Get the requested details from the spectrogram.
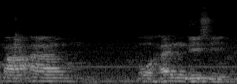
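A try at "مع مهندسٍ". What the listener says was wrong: Ma'a muhandisin. Iya, jangan lupa karena nggak ada alif lamnya. Kalau tidak ada alif lamnya maka ma'a muhandisin.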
